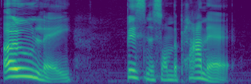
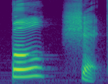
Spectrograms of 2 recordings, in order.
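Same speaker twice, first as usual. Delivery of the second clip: mock-defiant, louder and higher; defiant retort; 6 semitones higher, 12 dB louder than usual. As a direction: blurt it out like a retold outburst. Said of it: "And I was like".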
